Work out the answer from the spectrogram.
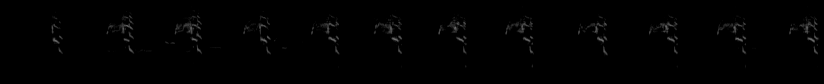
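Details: A golden eagle female at her Bucovina nest on 28 May 2021, covering her chick against inclement weather. Twelve sharp, high, falling chirps repeat steadily about every 0.7 seconds, with faint thin whistles early on.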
